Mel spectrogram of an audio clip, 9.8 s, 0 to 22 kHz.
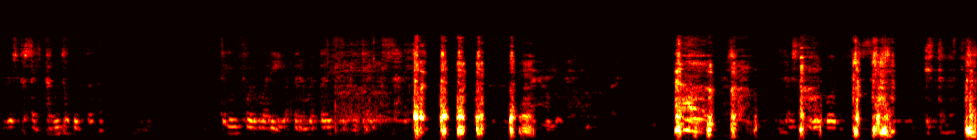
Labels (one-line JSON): {"expert_labels": [{"quality": "good", "cough_type": "unknown", "dyspnea": false, "wheezing": false, "stridor": false, "choking": false, "congestion": false, "nothing": true, "diagnosis": "upper respiratory tract infection", "severity": "mild"}], "age": 56, "gender": "male", "respiratory_condition": true, "fever_muscle_pain": true, "status": "COVID-19"}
